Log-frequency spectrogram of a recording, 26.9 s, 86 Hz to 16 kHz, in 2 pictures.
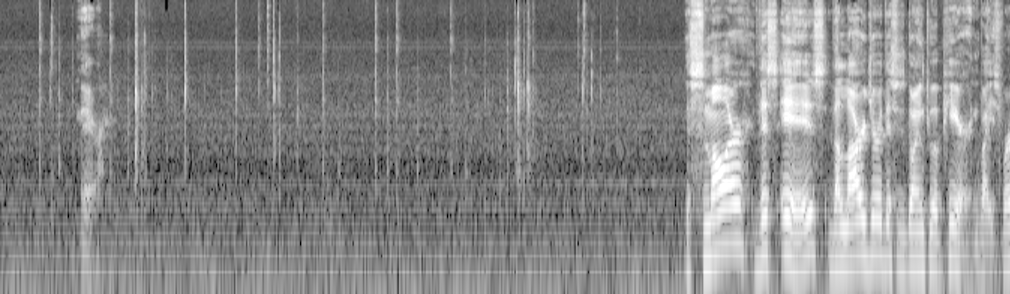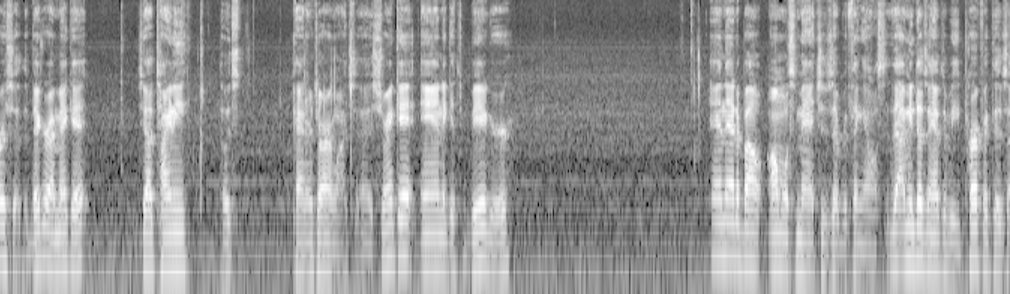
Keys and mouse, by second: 1.8 g, 6.7 g, 9.9 right click, 14.3-15.4 middle drag, 17.3 s.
